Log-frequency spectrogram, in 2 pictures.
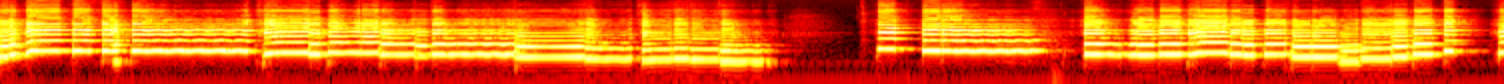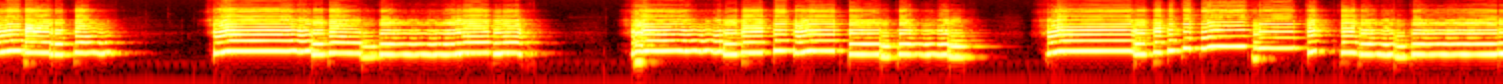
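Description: Unaccompanied saxophone playing a jazz melody, recorded through a ribbon microphone, in phrases separated by short pauses, with vibrato on the held notes.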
